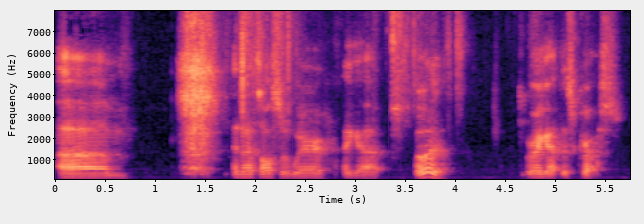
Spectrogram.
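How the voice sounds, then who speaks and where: Young guy rambling through a story, kinda low and gravelly, roomy echo. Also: takes it slowly. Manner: chatty, rambling with fillers, animated when quoting himself. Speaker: co-host of a faith channel. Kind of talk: casual personal storytelling. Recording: echoey room.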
